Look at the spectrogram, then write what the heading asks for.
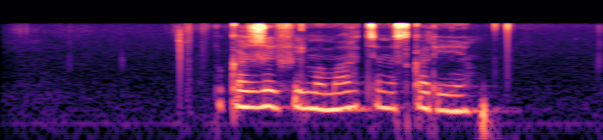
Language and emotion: Russian, neutral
